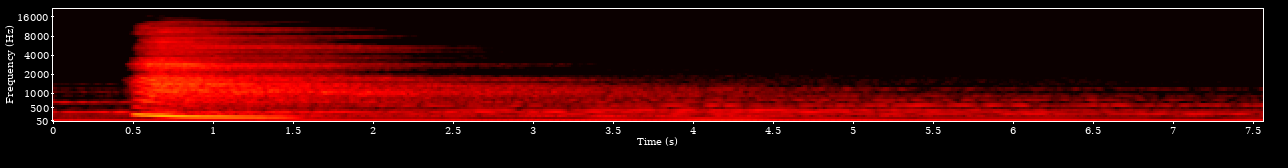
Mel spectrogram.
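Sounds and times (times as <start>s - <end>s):
slow deep sighing breath with faint voiced tone: 0.5s - 3.5s.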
